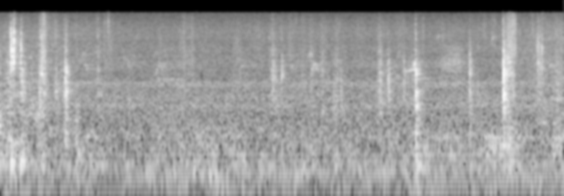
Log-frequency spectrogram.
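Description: Faint, scattered clicks and taps of a brake hard line and its fitting being handled and lined up at the master cylinder port, with a sharper click near the end.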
